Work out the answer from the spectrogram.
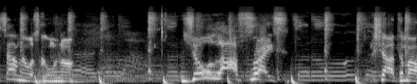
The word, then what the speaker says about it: Jollof: I want to get that Jolo rice. Am I even saying it right, Lorena? It's called Jolo rice? I don't know what's going on. Jollof rice.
